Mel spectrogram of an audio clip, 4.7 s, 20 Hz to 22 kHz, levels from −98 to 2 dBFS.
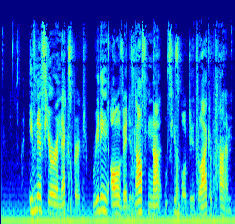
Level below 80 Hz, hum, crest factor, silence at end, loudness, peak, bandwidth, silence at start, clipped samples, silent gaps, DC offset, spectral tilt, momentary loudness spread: -46 dBFS; 60 Hz at -45 dBFS; 22 dB; 0 s; -32 LUFS; -10 dBFS; 16 kHz; 0.05 s; under 0.1%; none; under 0.1%; -2.5 dB/octave; 13 LU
